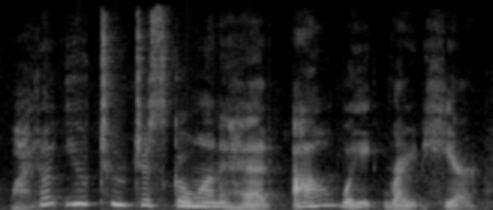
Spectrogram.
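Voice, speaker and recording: A woman's voice: mid-range voice, sing-song, normal speed, slightly rough. A woman doing a timid, stammering storybook cow. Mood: nervous. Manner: stammering, nervous.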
